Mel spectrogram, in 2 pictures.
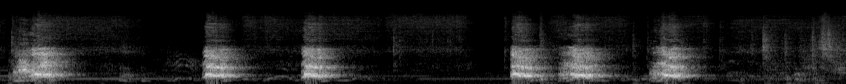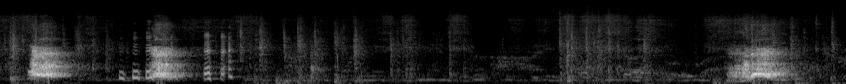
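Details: Seven-month-old male English mastiff indoors, excitedly chasing a remote control buggy car around the house: about ten loud, deep bark bursts, some doubled, spaced one to two seconds apart, with a person's voice urging him on between barks.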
